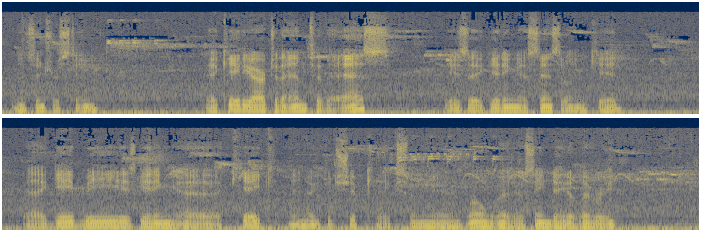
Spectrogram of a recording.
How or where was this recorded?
outdoors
